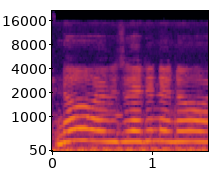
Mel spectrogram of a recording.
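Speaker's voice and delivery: high, whiny imitation of a kid's excuse; high-voiced kid backpedaling; mock protesting kid.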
